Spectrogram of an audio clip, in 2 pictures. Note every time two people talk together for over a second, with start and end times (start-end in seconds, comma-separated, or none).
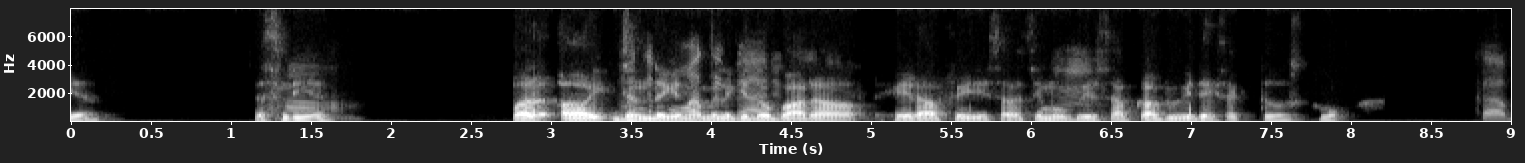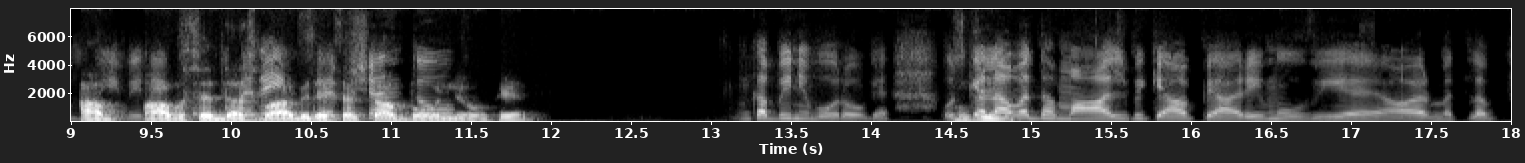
3.5-4.7, 9.1-11.2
